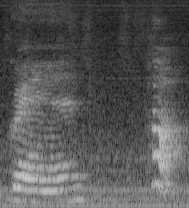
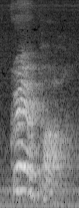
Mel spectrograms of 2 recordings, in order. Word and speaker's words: grandpa: We also have grandpa. Except we don't even say the D when we say it. We say grandpa.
